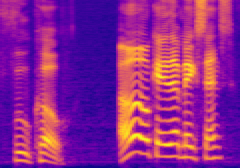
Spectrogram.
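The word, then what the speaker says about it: Foucault: GMD Jim says terrible GMD Jim says Hey Falt is pronounced Fuko oh okay that makes sense Fuko boring topic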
